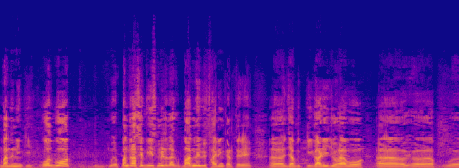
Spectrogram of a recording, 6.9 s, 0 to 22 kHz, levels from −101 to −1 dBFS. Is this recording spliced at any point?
no; 0 cuts

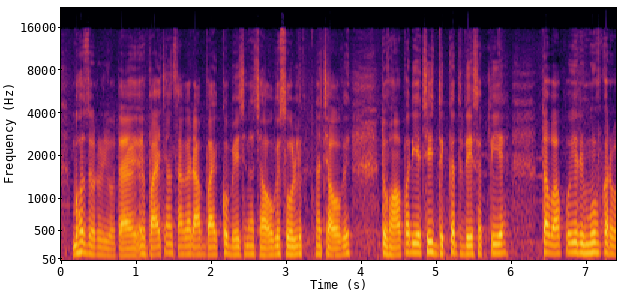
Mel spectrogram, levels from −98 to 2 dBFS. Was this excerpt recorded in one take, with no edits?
yes; 0 cuts

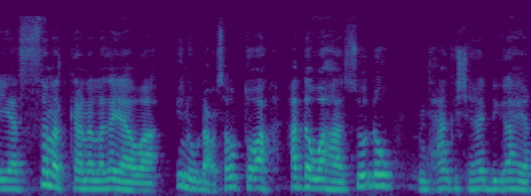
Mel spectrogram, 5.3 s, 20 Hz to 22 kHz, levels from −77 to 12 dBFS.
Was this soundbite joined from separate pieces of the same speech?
no; 0 cuts

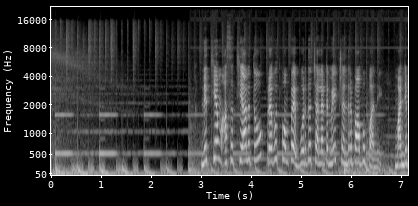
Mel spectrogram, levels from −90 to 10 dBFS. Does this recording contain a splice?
no; 0 cuts

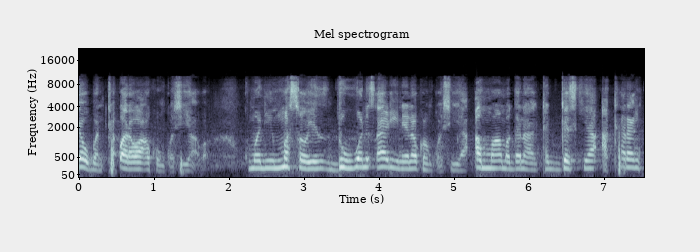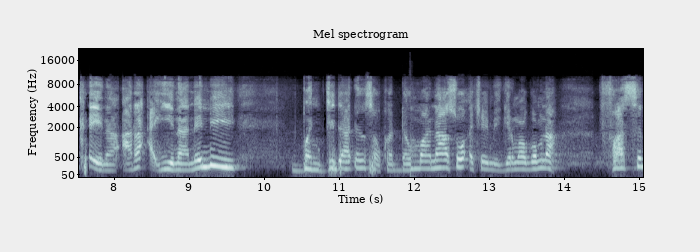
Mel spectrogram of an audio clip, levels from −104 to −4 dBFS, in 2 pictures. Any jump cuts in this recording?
yes; 1 cut; at 12.0 s

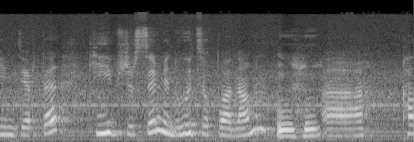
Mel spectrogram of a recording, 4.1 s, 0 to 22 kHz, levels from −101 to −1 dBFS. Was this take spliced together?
no; 0 cuts

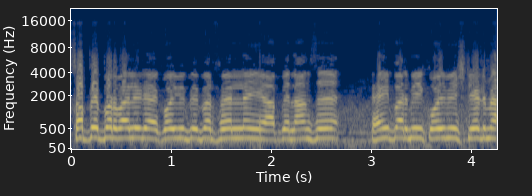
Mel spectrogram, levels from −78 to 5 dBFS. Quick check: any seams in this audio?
no; 0 cuts

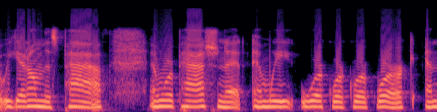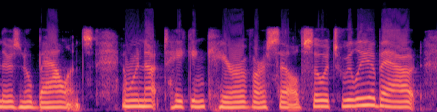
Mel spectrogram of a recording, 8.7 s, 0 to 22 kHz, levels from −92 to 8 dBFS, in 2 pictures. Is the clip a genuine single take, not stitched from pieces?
yes; 0 cuts

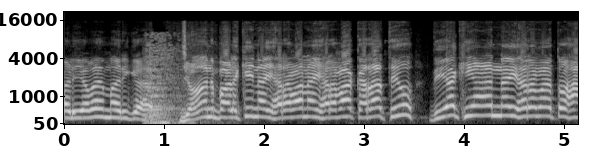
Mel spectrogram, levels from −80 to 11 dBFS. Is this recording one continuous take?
no; 1 cut; at 1.0 s

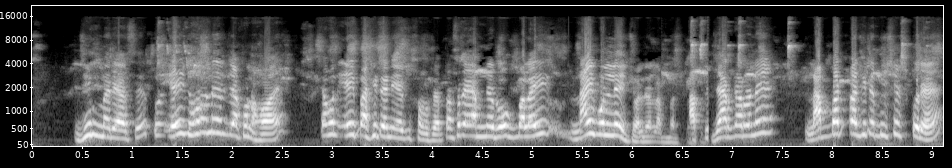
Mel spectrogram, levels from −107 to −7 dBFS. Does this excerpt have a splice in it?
yes; 1 cut; at 6.7 s

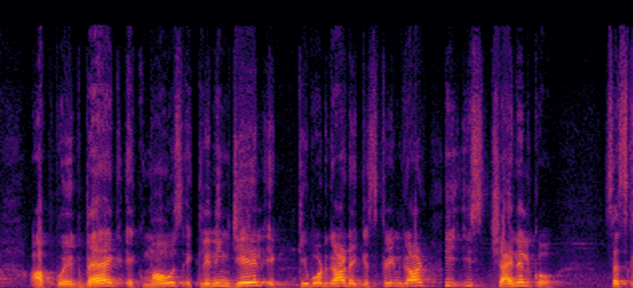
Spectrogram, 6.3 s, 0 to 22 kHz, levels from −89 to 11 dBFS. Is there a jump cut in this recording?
yes; 2 cuts; at 1.9 s, 4.5 s

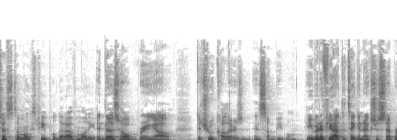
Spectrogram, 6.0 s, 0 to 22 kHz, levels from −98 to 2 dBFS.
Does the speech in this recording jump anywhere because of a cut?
yes; 2 cuts; at 1.4 s, 4.3 s

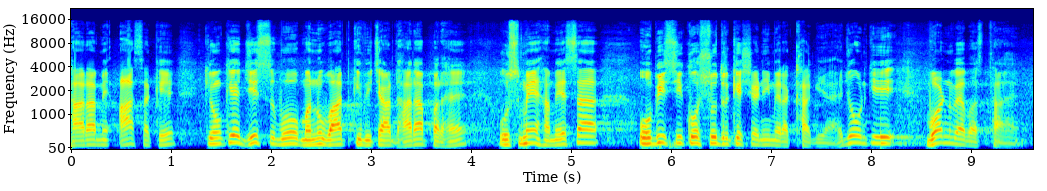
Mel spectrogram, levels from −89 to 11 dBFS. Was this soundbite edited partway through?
no; 0 cuts

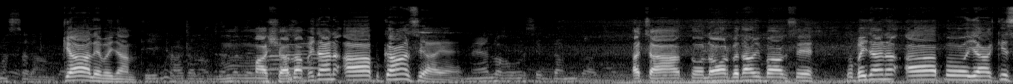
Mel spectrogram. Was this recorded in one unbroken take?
yes; 0 cuts

